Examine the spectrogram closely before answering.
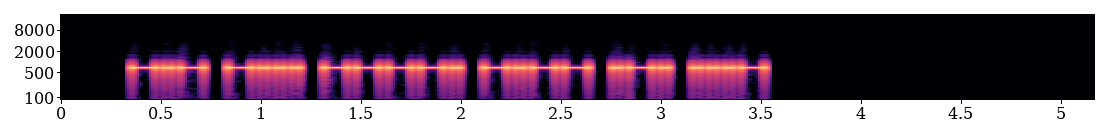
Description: Morse code, heard as a keyed tone, about 32 wpm, 700 Hz. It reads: KB9YRV
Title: USA Call Signs - 6 Characters - 30wpm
